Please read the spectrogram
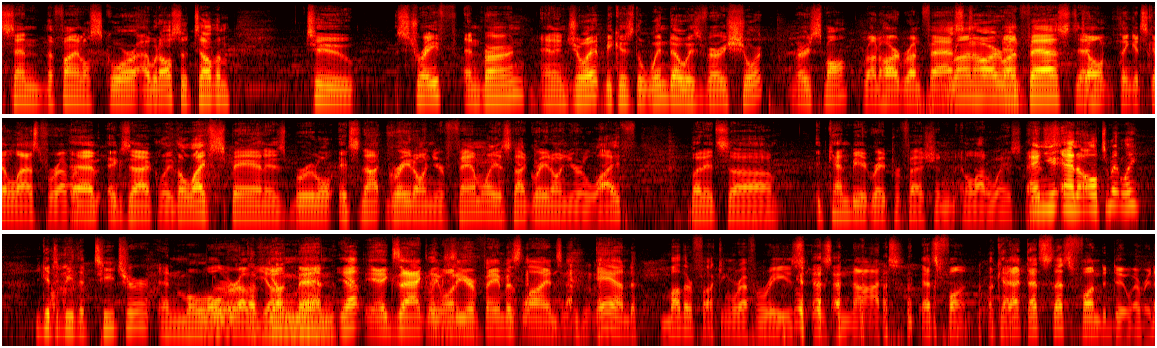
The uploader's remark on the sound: Out to dinner at DC Prime in Ashburn this week. RECORDED LIVE at DC PRIME STEAKS in Ashburn VA.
